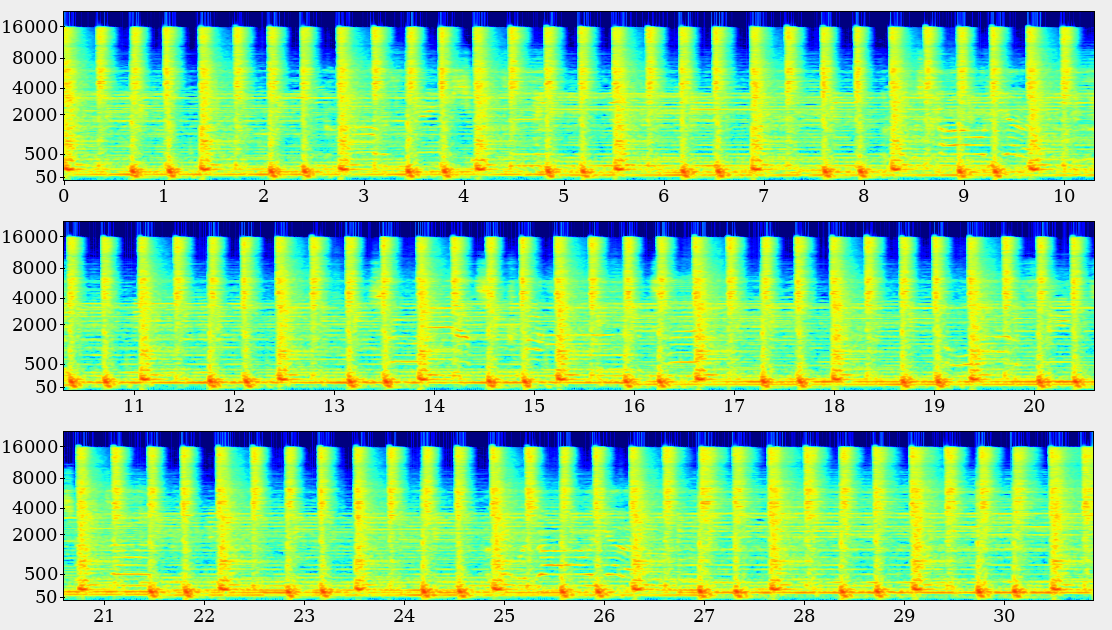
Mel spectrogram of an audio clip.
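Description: Acoustic drum kit played to a steady rock-style beat, with bass drum, snare and cymbals, over a recorded song with a sustained bass line as a drum cover.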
